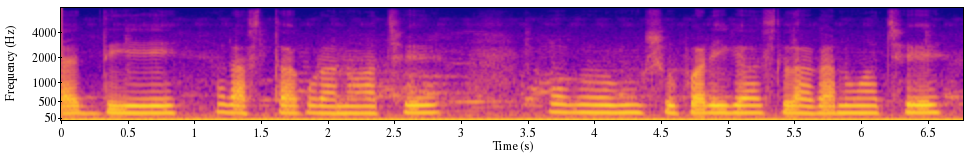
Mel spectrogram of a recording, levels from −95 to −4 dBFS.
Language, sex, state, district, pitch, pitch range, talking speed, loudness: Bengali, female, West Bengal, Alipurduar, 195 Hz, 185-200 Hz, 80 wpm, -15 LUFS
